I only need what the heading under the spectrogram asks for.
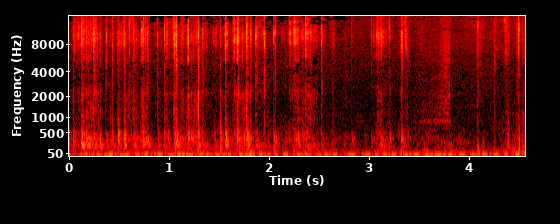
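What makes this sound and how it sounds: Long nails tap and scratch the face of a solid red bar of soap held in the hand. The result is a dense, fast patter of soft, dull clicks mixed with brief scratchy strokes, each tap dying away almost instantly.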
